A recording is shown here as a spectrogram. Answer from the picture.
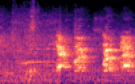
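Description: A dog barking: four short, high-pitched barks in quick succession in the second half.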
